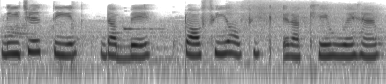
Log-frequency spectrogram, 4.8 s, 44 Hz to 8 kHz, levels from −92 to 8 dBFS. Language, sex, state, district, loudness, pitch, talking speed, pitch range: Hindi, female, Uttar Pradesh, Lucknow, -15 LUFS, 260 Hz, 110 wpm, 250-285 Hz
